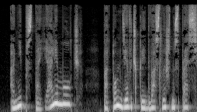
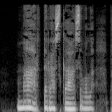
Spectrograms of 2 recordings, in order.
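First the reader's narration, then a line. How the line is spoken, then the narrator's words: Boy whispering in ear. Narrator (Russian): прошептал ей на ухо мальчик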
